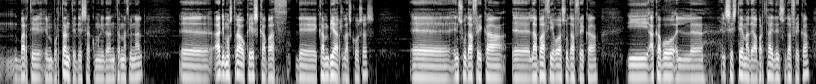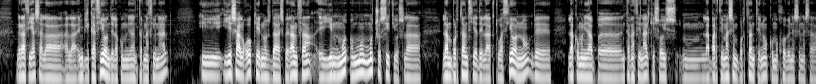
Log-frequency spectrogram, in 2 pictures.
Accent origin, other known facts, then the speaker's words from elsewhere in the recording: Bethlehem, West Bank, Palestine; Y claro, mi pueblo, Belén, que es un pueblo hermoso y que ojalá pudiéramos regresar ahí y estar en paz y vivir en paz.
